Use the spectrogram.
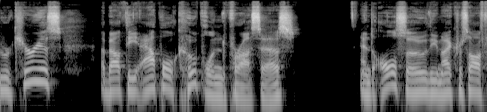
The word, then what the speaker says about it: Copland: of each was Apple Copeland pronounced like the composer Aaron Copland I think I was pronouncing it Copland when we talked about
